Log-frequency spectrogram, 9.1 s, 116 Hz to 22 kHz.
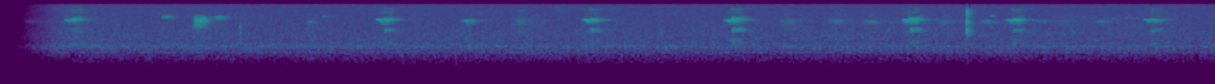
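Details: Pair of Tufted Titmice, returning daily together to backyard feeders in Essex County, New York, Adirondacks, 4 February 2023, winter; faint, thin, very high chips and short whistled notes, irregularly spaced about every half second, over steady background hiss.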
